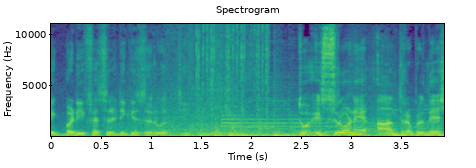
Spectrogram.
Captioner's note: clicking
